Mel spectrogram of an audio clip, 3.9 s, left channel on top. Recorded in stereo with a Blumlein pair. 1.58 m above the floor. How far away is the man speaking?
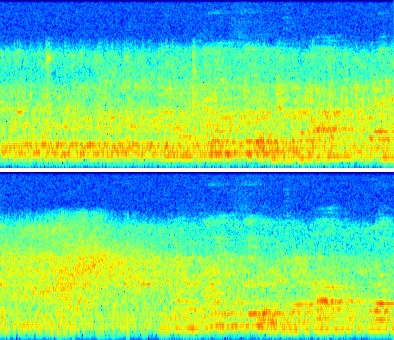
About 9 m.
